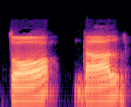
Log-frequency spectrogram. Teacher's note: জিভের আগা এবং সামনের উপরের দুই দাঁতের গলার সাথে লাগিয়ে উচ্চারিত হয়। এই জিভের আগাটা, উপরের যে সামনে দুটো দাঁত আছে, এই দুটো দাঁত, এই দাঁতের যে দাঁতের গলা মানে মাড়ির শুরু থেকে এখানে লাগিয়ে উচ্চারিত হয় ত, দাল, তা।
